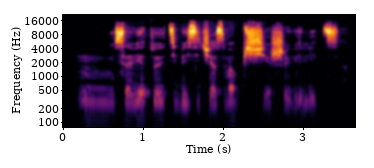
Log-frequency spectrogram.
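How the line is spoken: Hoarse growl. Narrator (Russian): с хриплым рыком произнес Ян

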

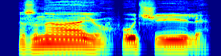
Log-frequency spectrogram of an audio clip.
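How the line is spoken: Repentant sigh. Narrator (Russian): покаянно вздохнул Виттелли

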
